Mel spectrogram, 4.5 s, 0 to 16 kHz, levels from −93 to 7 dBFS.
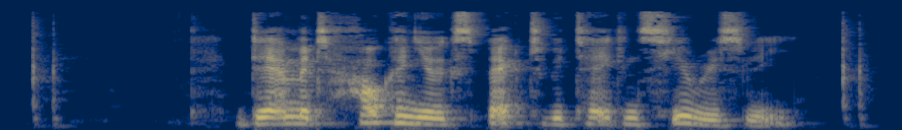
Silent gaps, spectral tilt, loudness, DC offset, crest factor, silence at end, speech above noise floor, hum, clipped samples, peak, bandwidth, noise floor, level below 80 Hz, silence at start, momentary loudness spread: none; -2.5 dB/octave; -22 LUFS; under 0.1%; 18 dB; 0.6 s; 63 dB; none; under 0.1%; -6 dBFS; 11.5 kHz; -85 dBFS; -74 dBFS; 1.25 s; 9 LU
